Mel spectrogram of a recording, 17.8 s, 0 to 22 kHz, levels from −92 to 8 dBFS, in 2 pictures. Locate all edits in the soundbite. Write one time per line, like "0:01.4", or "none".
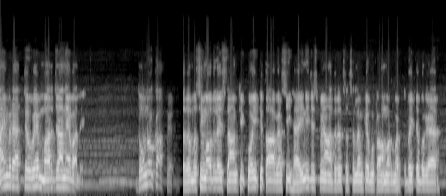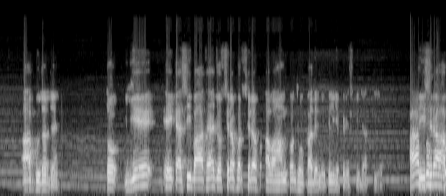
0:03.6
